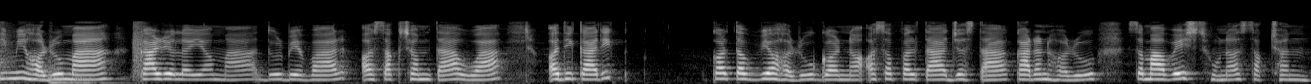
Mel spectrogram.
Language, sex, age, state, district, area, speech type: Nepali, female, 30-45, West Bengal, Kalimpong, rural, read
